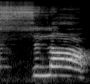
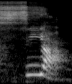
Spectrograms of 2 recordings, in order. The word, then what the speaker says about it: silla: It is known as sia. Why sia? Because every double L in Spanish, whenever you find double L in any word of Spanish, you don't have to pronounce it la.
